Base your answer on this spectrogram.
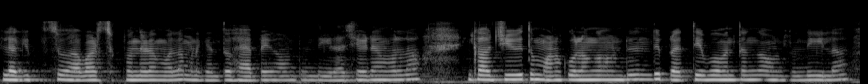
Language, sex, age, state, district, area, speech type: Telugu, female, 18-30, Andhra Pradesh, Sri Balaji, rural, spontaneous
